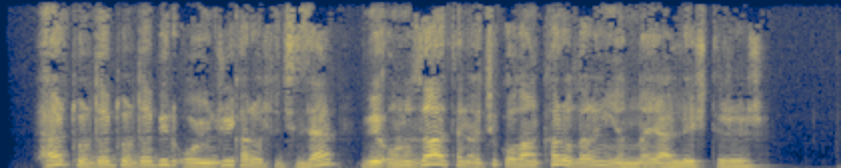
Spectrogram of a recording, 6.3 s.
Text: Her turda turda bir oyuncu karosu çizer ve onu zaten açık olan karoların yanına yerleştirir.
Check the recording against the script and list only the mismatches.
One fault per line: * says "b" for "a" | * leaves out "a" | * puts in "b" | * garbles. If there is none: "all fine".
all fine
